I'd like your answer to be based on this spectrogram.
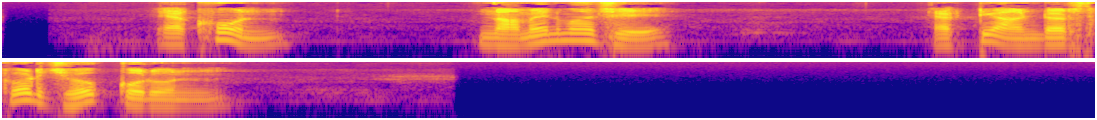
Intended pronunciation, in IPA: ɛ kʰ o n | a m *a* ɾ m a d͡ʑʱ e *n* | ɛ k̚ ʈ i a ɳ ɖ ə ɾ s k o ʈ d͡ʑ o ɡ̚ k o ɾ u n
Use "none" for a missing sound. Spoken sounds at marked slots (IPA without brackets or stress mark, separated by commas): e, none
